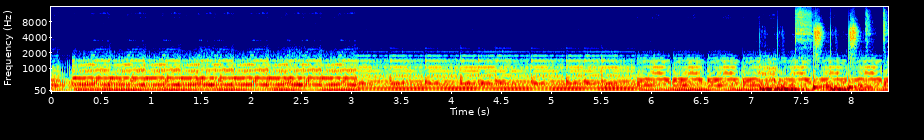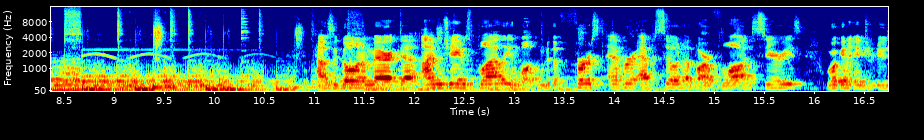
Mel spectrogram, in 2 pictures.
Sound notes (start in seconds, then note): none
